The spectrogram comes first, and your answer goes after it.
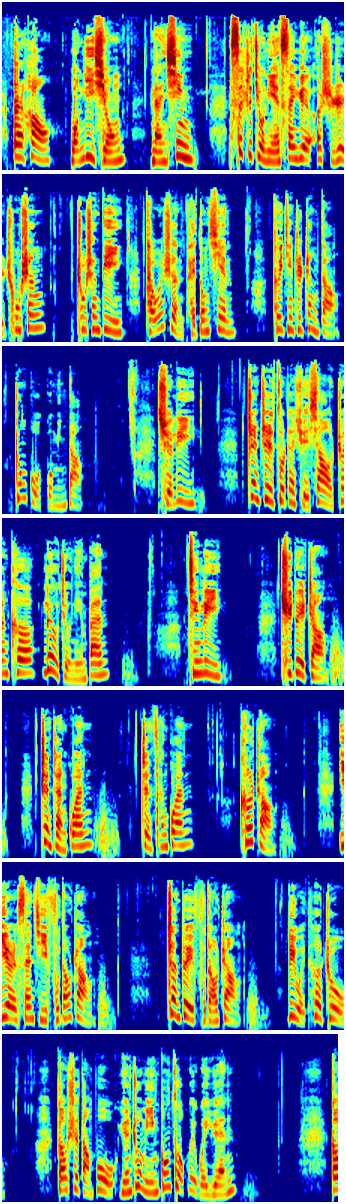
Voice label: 國語, 有聲選舉公報; 高雄市; 高雄市市長議員有聲選舉公報; 第十二選區

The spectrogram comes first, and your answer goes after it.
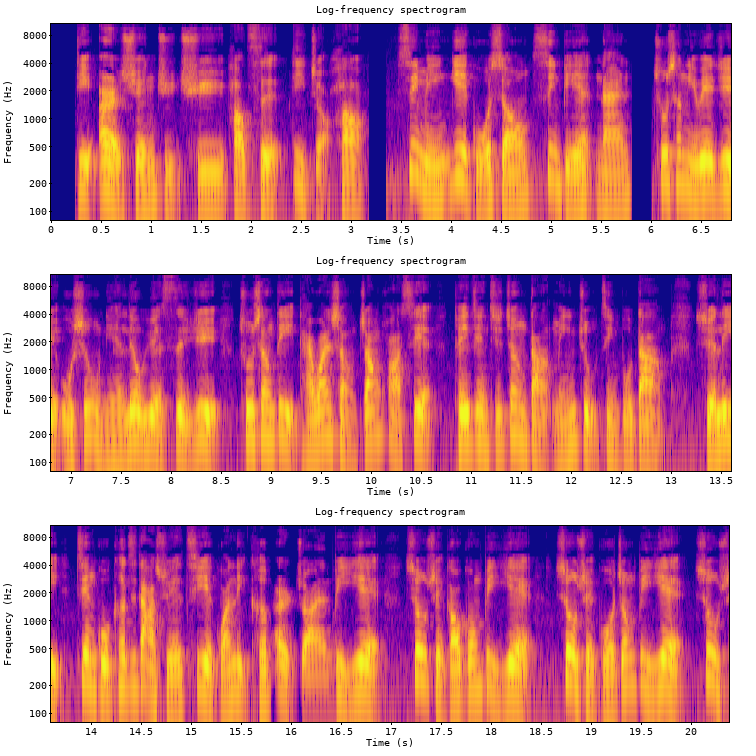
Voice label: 國語; 彰化縣; 有聲公報; 縣議員; 第二選區

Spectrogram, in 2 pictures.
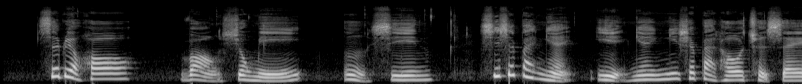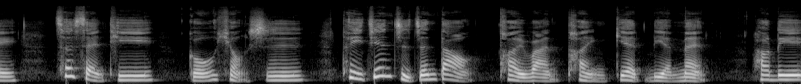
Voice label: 客語; 高雄市; 高雄市市長議員有聲選舉公報; 第七選區

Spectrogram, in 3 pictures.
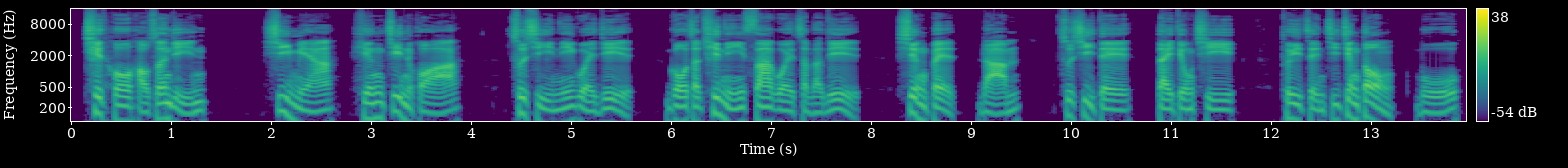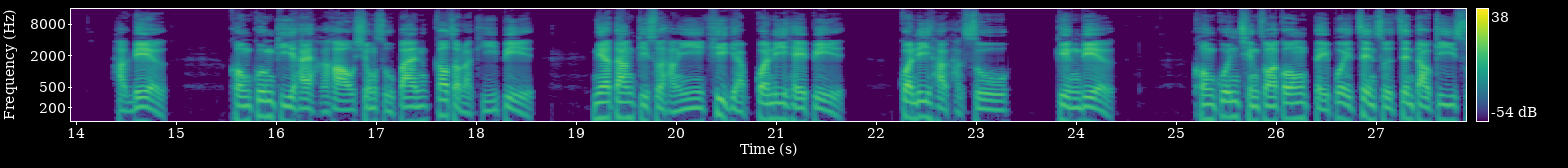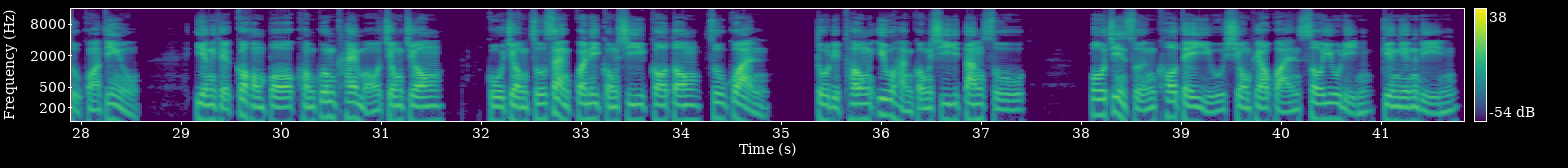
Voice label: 台語; 臺中市; 有聲公報; 市議員; 第05選區

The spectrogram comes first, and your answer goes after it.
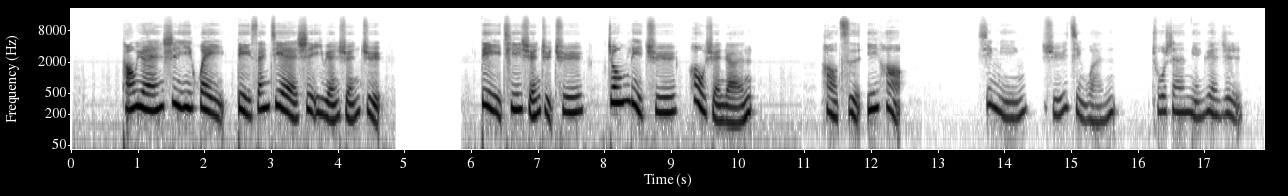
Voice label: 國語; 有聲公報; 市議員

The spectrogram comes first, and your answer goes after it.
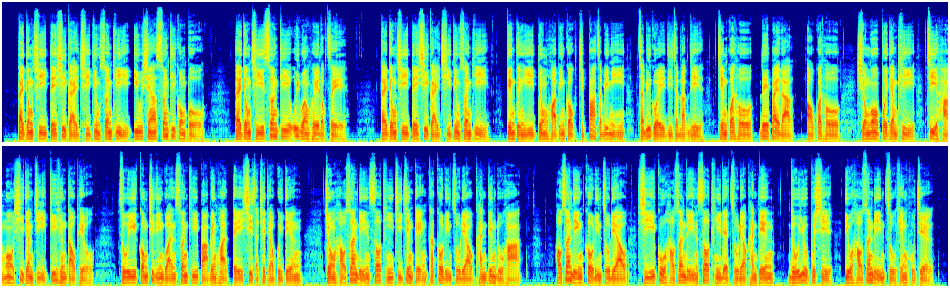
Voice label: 臺語; 臺中市; 有聲公報; 市長

